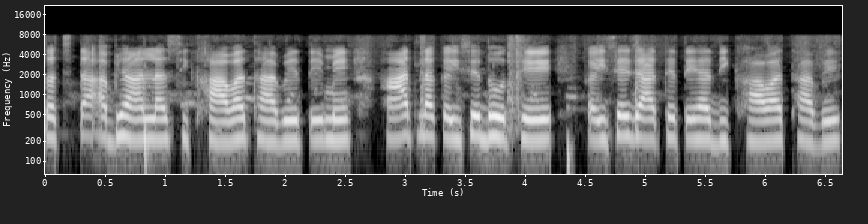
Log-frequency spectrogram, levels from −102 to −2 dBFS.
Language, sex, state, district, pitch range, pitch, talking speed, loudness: Chhattisgarhi, female, Chhattisgarh, Rajnandgaon, 210-230 Hz, 215 Hz, 145 wpm, -17 LUFS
